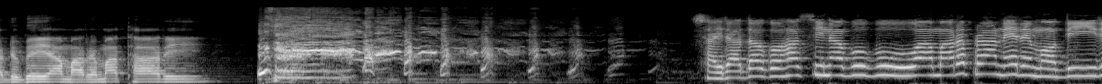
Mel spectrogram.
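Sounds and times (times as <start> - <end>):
person laughing: 2.6 - 6.7.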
